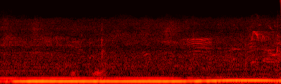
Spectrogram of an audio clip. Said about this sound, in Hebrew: הרעשים שאתם שומעים פה, זה בגלל שהחבר'ה פתחו את הסירות. תראו איזה יופי.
